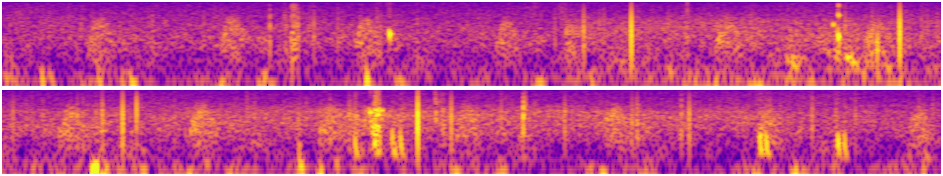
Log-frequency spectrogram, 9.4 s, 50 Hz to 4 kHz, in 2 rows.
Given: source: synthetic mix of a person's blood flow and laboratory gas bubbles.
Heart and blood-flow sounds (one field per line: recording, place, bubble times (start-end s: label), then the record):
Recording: Doppler ultrasound of blood flow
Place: subclavian vein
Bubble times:
1.44-1.51 s: bubbles
1.91-1.99 s: bubbles
3.90-4.47 s: bubbles
6.42-6.73 s: bubbles
8.46-8.56 s: bubbles
8.84-8.96 s: bubbles
From the record:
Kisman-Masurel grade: 122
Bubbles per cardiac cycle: 1 to 2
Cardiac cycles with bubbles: 10 to 50%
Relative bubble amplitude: moderate (0.250 to 0.450)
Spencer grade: 2 (many but less than half of the cardiac periods contain bubble signals, singularly or in groups)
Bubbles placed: anywhere in the cardiac cycle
